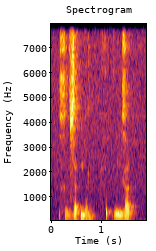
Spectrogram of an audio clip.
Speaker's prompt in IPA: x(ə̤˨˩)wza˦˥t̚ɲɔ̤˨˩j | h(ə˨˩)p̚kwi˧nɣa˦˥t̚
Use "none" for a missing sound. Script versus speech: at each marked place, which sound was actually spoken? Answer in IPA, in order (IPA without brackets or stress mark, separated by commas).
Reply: ə̤˨˩, ə˨˩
